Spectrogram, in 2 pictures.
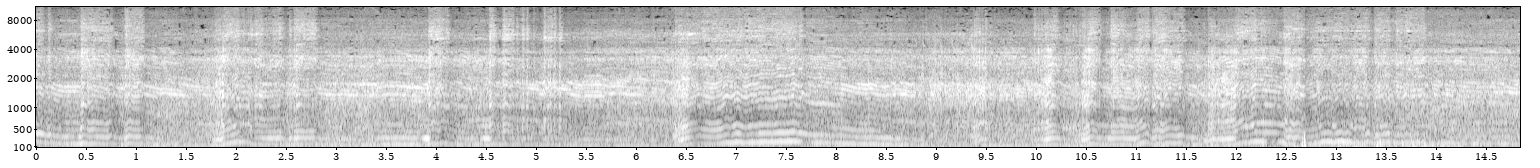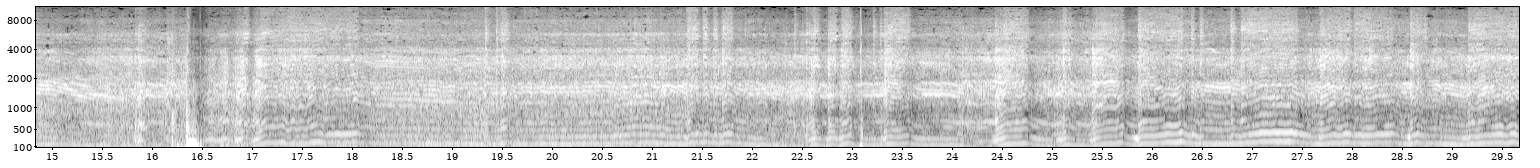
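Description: Husqvarna TC 85 two-stroke motocross bike engine being ridden hard, its pitch rising and falling as the throttle is opened and shut. A sharp knock about halfway through is the loudest moment.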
